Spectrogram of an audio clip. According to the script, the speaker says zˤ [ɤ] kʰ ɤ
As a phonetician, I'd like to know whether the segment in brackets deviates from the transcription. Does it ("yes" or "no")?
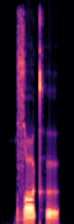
no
